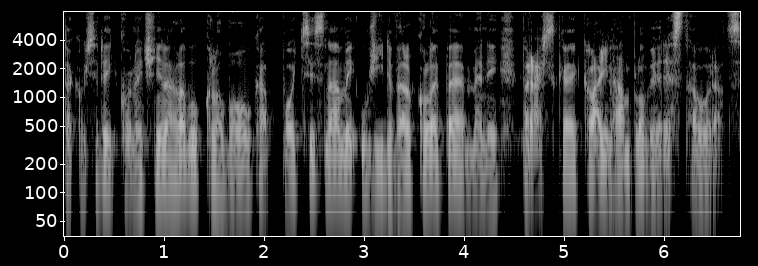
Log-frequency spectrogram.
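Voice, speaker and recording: A man speaks at a moderate pace with hardly any pauses, his very deep, low voice carrying a warm tone and ordinary pitch variation. The recording is very clean, with a silent background and a dry, close sound with no echo. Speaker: culinary author and menu collector. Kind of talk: historical scene-setting narration. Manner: vivid, storytelling, imaginative; warm, bantering.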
